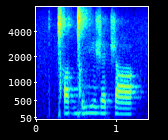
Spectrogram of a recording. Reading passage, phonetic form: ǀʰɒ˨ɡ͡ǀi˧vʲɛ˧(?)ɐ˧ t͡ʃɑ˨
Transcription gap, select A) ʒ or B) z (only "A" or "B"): A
